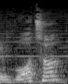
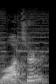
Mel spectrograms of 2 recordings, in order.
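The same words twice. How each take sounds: First: The word has a hard German t. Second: The word has a soft American t. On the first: "like I say" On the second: "instead of saying"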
